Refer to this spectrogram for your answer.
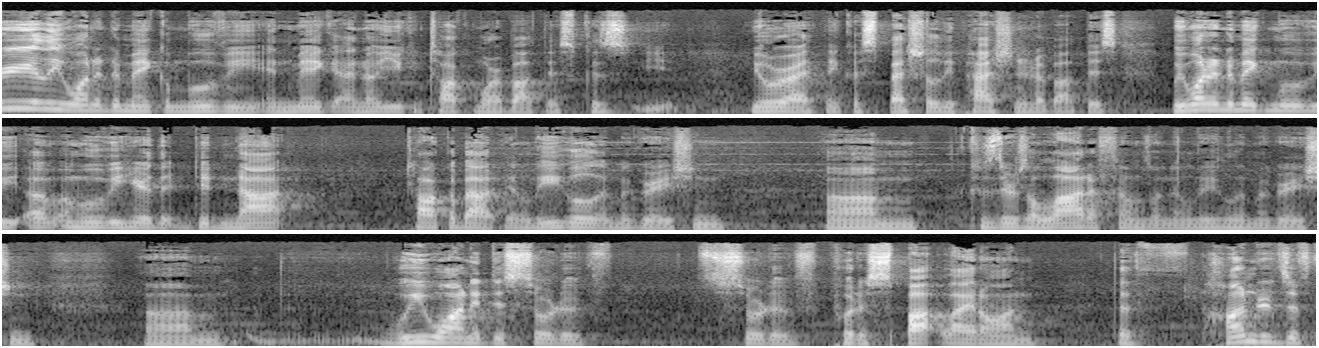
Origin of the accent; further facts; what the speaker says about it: Texas, United States; moved away; As a boy growing up in Texas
